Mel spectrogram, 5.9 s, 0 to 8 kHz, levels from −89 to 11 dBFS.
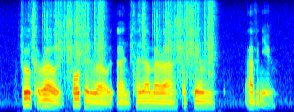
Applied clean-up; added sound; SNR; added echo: none; Domestic sounds, home sounds; 13 dB; none.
